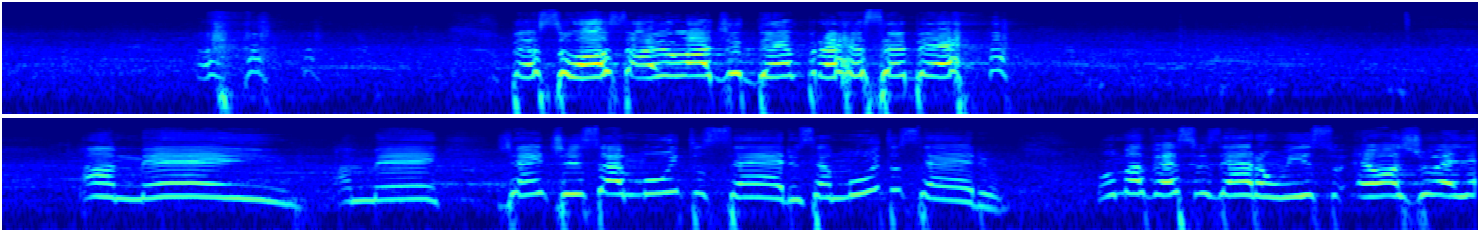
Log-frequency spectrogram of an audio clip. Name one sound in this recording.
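A young woman speaks with passion through a microphone, heard over loudspeakers.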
